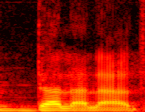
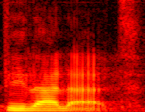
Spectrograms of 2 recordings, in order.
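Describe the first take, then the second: First: The first vowel is an a sound. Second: The first vowel is an i sound. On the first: This is the form used by Eastern Arabs. "Eastern Arabs tend to say Dalalat" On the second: This is the form used in Mauritania. "Mauritanians use it with Dilalat"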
